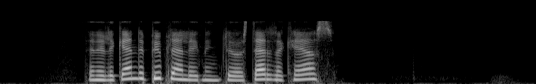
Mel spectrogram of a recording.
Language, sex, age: Danish, female, 35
